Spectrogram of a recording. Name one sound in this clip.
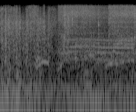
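Game gunfire rattles in bursts.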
